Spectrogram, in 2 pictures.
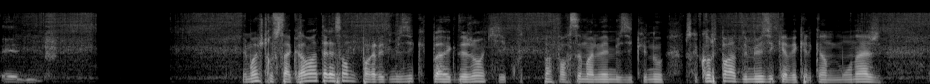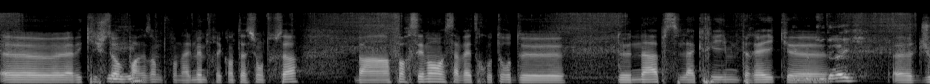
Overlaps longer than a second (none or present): none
